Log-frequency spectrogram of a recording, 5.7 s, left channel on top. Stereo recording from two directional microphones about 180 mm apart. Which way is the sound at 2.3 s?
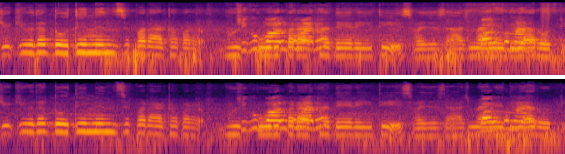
10° left (ahead or behind).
